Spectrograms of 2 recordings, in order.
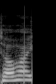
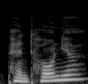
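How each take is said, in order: First: Pantoja said pan-TOH-ha, taking the co-host's correction; corrected pronunciation. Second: Pantoja said with a hard N-Y sound, pan-TOHN-ya, slowly and tentatively; host guessing at a fighter's name, hesitant Pantoja as pan-TOHN-ya; unsure pronunciation. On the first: Host repeating the co-host's fix, Pantoja said pan-TOH-ha. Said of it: "Pantoja, I think". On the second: Host unsure of a fighter's name, tentative pan-TOHN-ya. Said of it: "Is that how you pronounce his name?". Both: Real, not acted.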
